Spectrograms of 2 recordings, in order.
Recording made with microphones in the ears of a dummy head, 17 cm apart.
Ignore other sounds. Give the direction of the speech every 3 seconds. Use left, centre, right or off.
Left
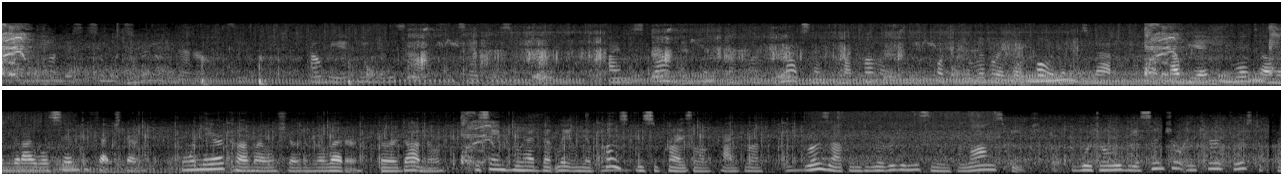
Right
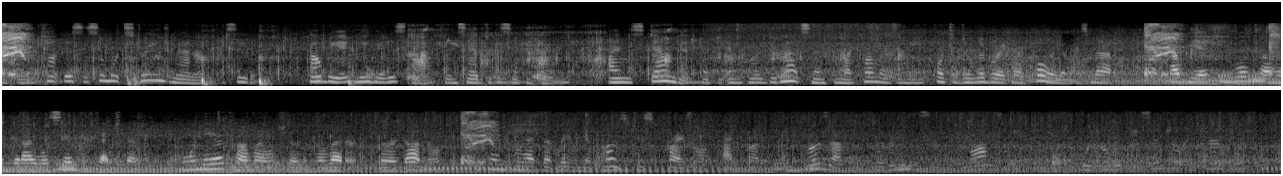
right, right, right, right, centre, left, left, left, left.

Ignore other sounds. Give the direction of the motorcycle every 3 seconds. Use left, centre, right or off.
left, left, left, left, right, right, right, right, right.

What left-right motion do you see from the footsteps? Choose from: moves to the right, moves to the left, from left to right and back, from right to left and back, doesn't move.
moves to the left.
